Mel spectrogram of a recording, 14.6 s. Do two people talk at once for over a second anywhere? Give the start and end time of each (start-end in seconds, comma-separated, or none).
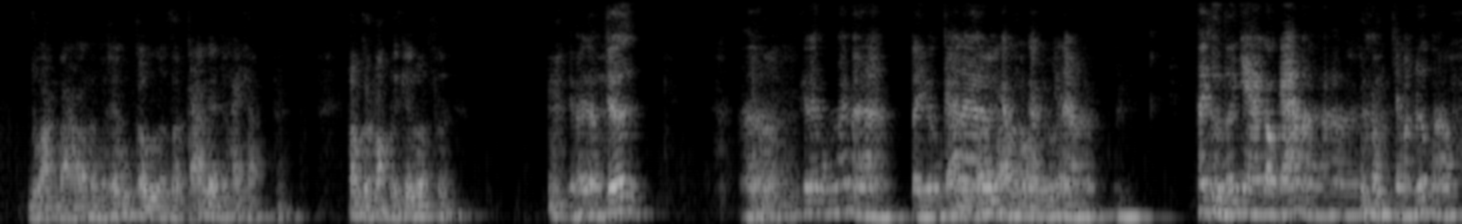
9.5-10.8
